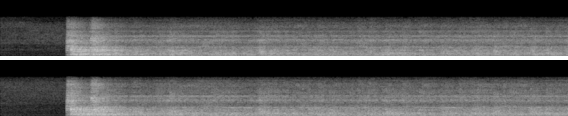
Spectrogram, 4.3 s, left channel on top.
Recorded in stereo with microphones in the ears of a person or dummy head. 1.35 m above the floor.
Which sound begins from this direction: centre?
A drill, at 0.5 s.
